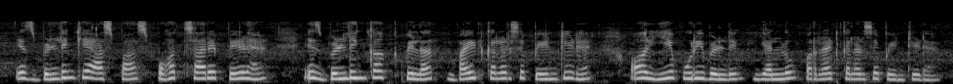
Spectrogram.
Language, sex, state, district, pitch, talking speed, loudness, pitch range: Hindi, female, West Bengal, Kolkata, 260 Hz, 175 wpm, -23 LUFS, 245-285 Hz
